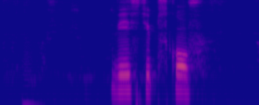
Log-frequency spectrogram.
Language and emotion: Russian, neutral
